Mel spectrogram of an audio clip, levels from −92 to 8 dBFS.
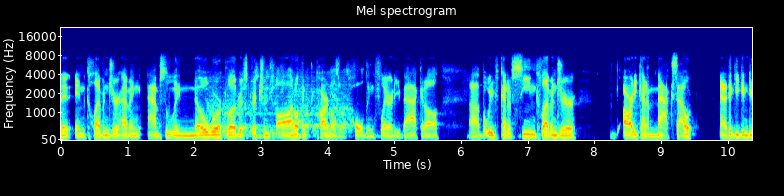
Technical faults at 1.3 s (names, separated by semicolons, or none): burst of packet loss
